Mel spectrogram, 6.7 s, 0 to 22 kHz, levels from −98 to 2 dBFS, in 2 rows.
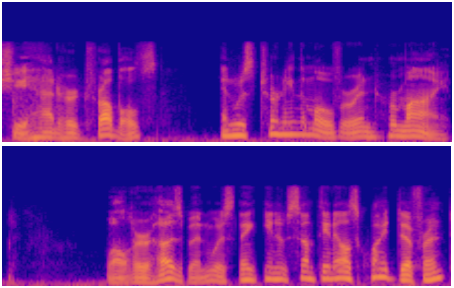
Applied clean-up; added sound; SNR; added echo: neural diffusion model UNIVERSE++.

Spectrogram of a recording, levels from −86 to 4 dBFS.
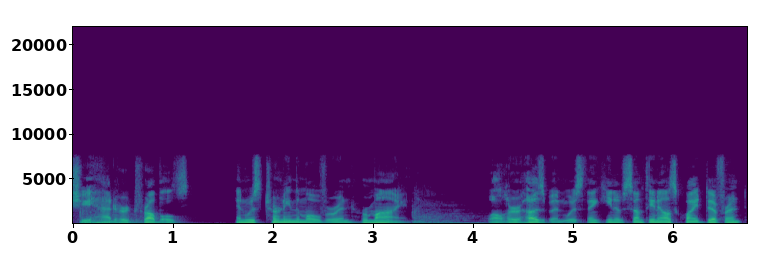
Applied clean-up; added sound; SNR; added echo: classical method log-MMSE.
